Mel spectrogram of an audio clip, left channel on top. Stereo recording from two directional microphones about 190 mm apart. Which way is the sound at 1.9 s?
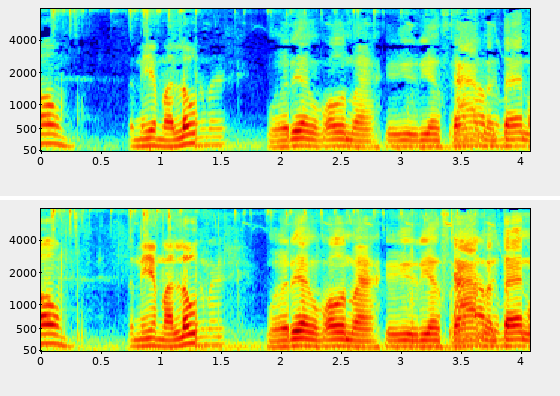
10° right (ahead or behind).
